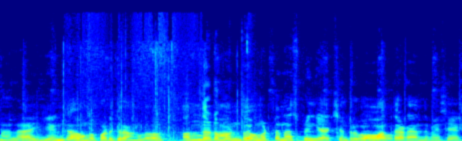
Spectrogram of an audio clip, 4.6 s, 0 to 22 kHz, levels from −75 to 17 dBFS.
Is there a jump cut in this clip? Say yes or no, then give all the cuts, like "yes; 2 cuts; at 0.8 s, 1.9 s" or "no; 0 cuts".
no; 0 cuts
